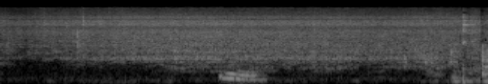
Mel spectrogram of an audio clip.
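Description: Chopped green chili and tomato frying in a pan, a steady even hiss of oil that holds unbroken, with a brief faint voice in the background.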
